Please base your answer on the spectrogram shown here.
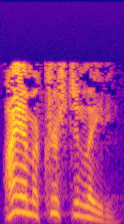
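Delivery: put-on high, loud stern old lady; stern grandmother. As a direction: scold him firmly like a grandmother. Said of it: "She said".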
